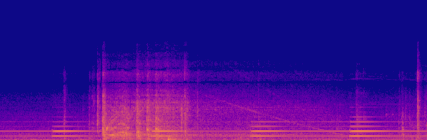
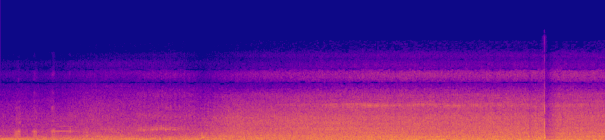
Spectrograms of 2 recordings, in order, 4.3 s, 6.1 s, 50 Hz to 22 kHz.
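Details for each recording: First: 2001 Ford Explorer crank no-start: about a second of starter whirring that never catches, then door chimes; fuel pump relay swapped with no change, fuel delivery fault suspected, to be checked with carb cleaner in the intake. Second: 2001 Ford Explorer started after a fresh battery and a jumper, with fuel at the rail: steady, even idle hum with no misses, knocks or surges, and it is charging; it later died on a test drive.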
